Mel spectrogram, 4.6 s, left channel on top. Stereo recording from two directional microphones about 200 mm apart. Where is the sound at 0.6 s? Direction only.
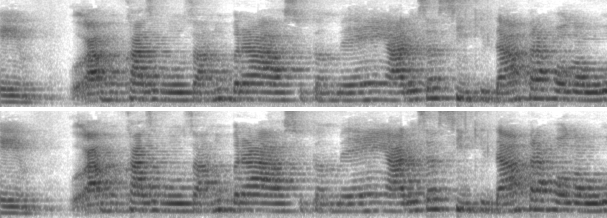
5° right (ahead or behind).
